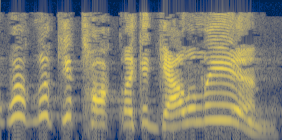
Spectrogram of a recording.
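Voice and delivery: high, mock accusing voice; accusing bystander. Preacher voicing bystanders who catch Peter's accent, high and accusing.

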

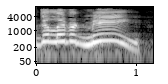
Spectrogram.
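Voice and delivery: a lightly voiced bewildered Peter; Peter asking why me. Peter asking why he was spared, lightly voiced wonder. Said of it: "It's almost he's asking".

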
